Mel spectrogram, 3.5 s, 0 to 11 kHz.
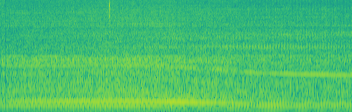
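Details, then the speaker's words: Yamaha EF2200iS inverter generator, recoil-started: hum drops smoothly in pitch and gets quieter as economy mode is switched on and the engine throttles down to use less fuel; runs even and healthy. "And when you turn on the economy mode, you can hear that the engine throttles down, it gets quieter, uses less fuel."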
